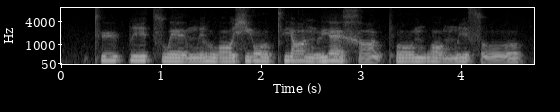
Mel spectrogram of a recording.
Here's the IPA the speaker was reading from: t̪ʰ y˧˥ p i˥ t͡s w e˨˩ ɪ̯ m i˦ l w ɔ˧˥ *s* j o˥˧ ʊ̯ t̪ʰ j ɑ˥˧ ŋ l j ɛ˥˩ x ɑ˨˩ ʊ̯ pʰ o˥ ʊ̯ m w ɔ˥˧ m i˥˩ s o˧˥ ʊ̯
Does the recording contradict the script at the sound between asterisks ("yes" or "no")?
yes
